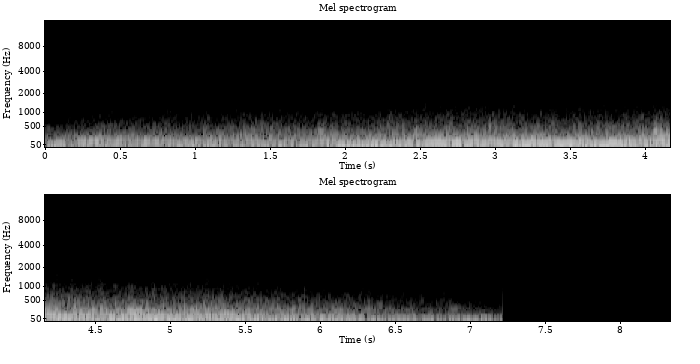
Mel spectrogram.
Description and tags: Underwater Rumble
bass, low, Underwater, water, rumble, dark, deep, low-frequency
